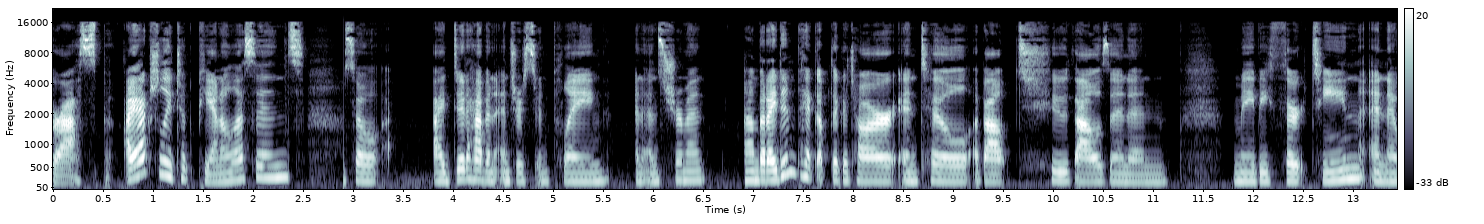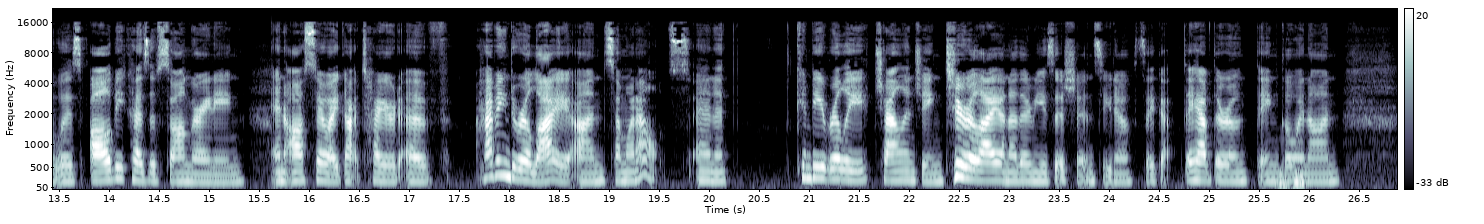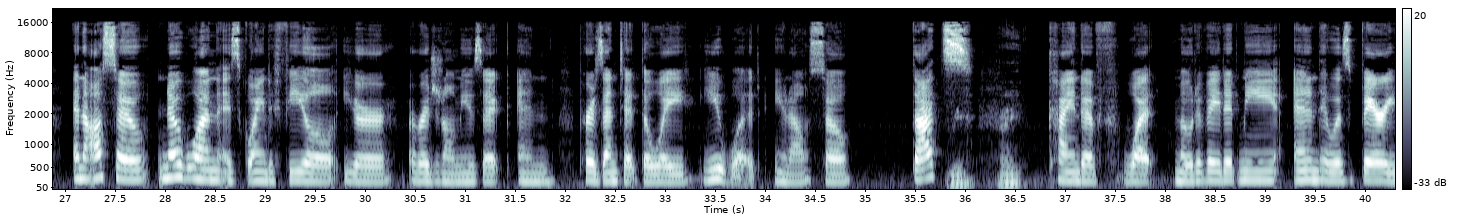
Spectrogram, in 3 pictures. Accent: Orlando, Florida, United States; I grew up in Orlando, and for the last 2 years, I lived in the Middle Keys, in the Florida Keys

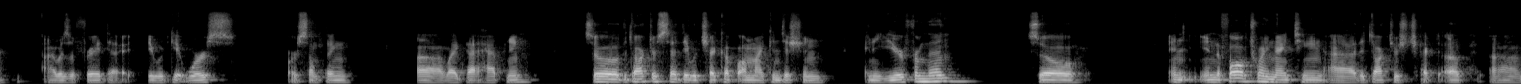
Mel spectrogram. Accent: Utah, United States; I'm from Utah. I'm 18. I'm a senior at Skyline High School right now

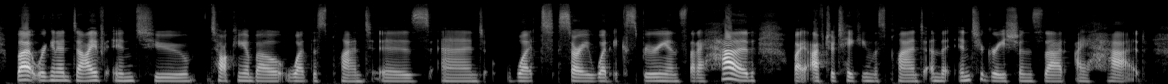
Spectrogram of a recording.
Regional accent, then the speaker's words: Ukraine; first language Ukrainian; English is a second language; moved away; also born or lived in Toronto, Canada / Guelph, Canada; I grew up in Ukraine, for those of you guys who don't know. So, my first language was actually Ukrainian

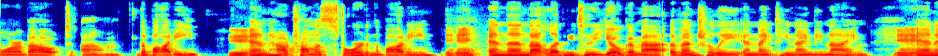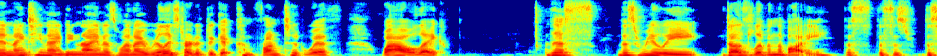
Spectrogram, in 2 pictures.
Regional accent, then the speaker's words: Texas, United States; growing up in Texas

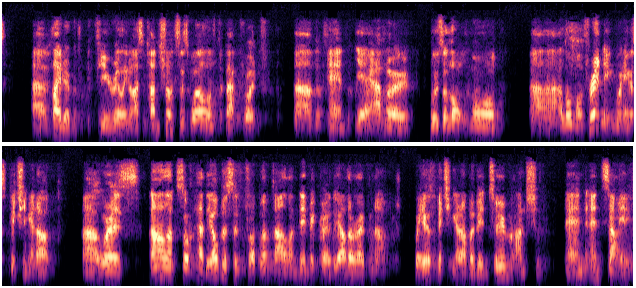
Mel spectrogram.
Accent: Canada; born there; I've never been, even though I was born in Canada

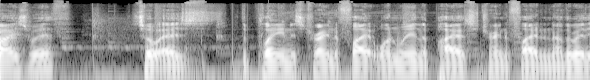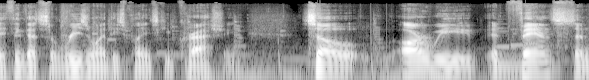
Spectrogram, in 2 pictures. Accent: St. Louis, Missouri, United States; we're from St. Louis

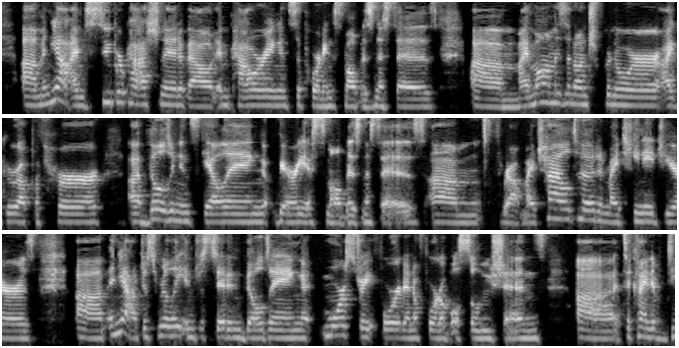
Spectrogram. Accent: Los Angeles, California, United States; moved away as an adult; now in New York, United States; I grew up in Los Angeles, California

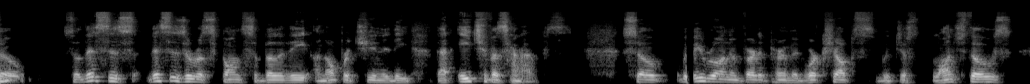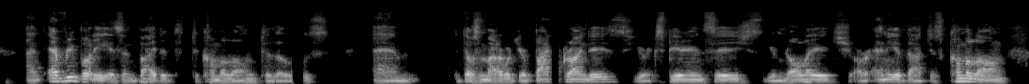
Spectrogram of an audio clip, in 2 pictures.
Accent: Ireland; I grew up in Ireland

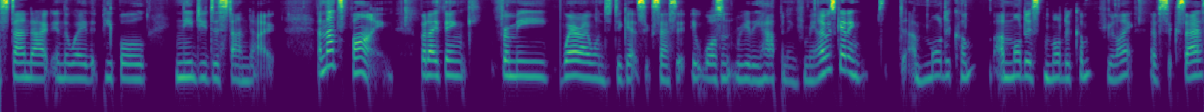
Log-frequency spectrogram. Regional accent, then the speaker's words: United Kingdom; I'm British

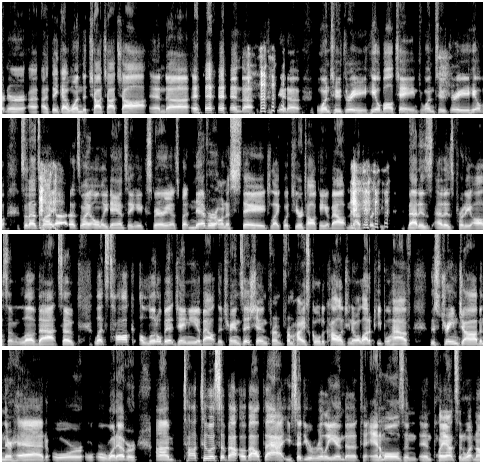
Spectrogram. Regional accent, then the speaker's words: the South, United States; moved away; My growing up in the South

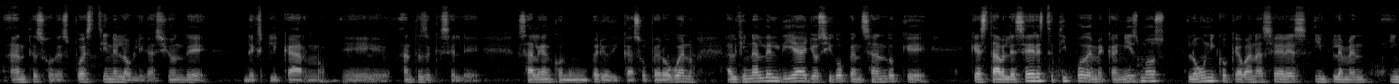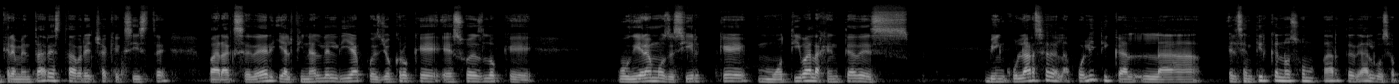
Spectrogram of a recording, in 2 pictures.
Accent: Michoacán, Mexico; Yo soy michoacano, cabe señalar.

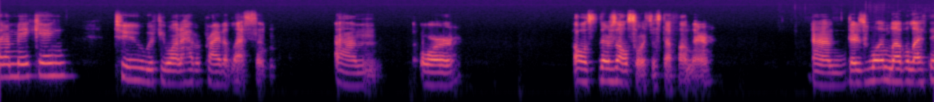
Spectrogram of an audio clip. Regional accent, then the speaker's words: California, United States; now in New York, United States; I'm from California, living in New York

